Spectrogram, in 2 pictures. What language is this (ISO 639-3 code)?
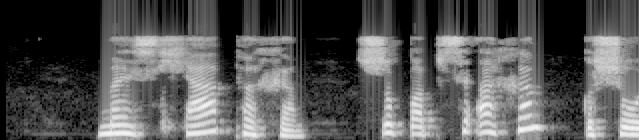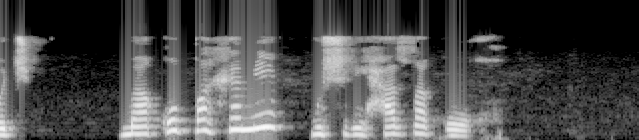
kbd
